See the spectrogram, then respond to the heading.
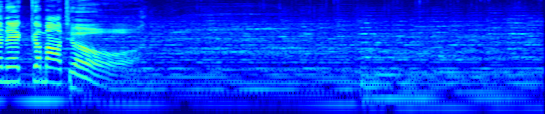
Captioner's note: audience applauds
